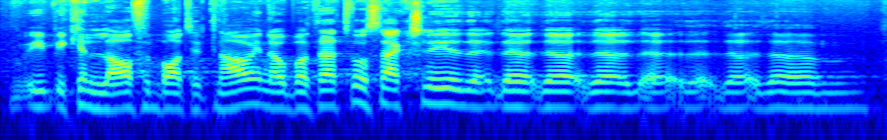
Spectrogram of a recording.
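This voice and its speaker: A middle-aged Swedish man with a Swedish accent gives a conference presentation in a large hall, his voice carrying a long reverb. He speaks a little fast in a level, medium-pitched, gravelly and darkish tone, restarting phrases, repeating words and often saying "you know."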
